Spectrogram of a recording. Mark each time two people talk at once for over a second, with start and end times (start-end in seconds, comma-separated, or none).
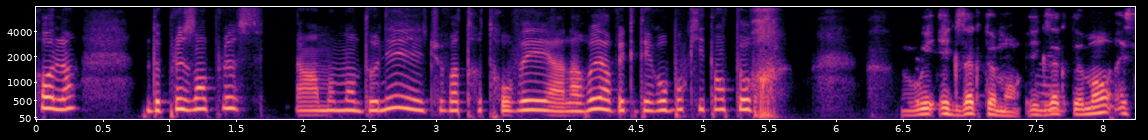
none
